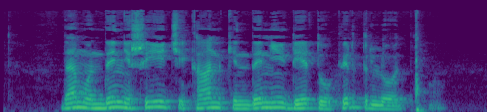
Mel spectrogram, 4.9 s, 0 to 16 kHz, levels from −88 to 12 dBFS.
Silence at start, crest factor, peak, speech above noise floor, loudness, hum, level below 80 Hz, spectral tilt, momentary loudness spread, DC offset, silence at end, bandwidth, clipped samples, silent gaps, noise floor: 0.6 s; 16 dB; -8 dBFS; 41 dB; -23 LUFS; none; -48 dBFS; -5.5 dB/octave; 8 LU; under 0.1%; 0.45 s; 11.5 kHz; under 0.1%; none; -63 dBFS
